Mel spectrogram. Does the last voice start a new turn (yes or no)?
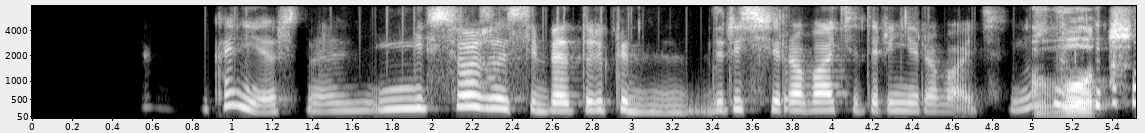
yes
